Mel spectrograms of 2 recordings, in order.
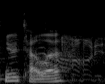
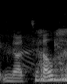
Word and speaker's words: Nutella: I think it's Nutella. That's what they say on the commercials. I always say Nutella. I don't know why I say it wrong.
